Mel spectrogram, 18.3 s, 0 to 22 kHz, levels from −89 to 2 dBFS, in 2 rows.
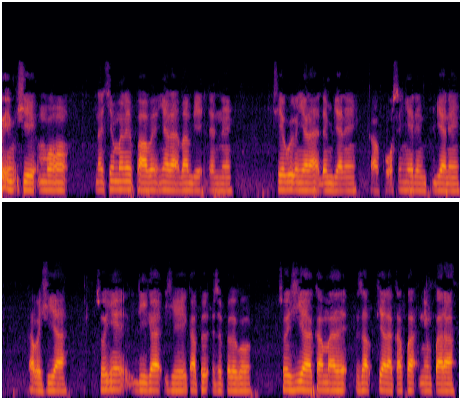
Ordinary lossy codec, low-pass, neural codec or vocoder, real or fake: MP3, 32 kbps; 7.2 kHz; codec, 16 kHz, 6 kbps, DAC; fake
